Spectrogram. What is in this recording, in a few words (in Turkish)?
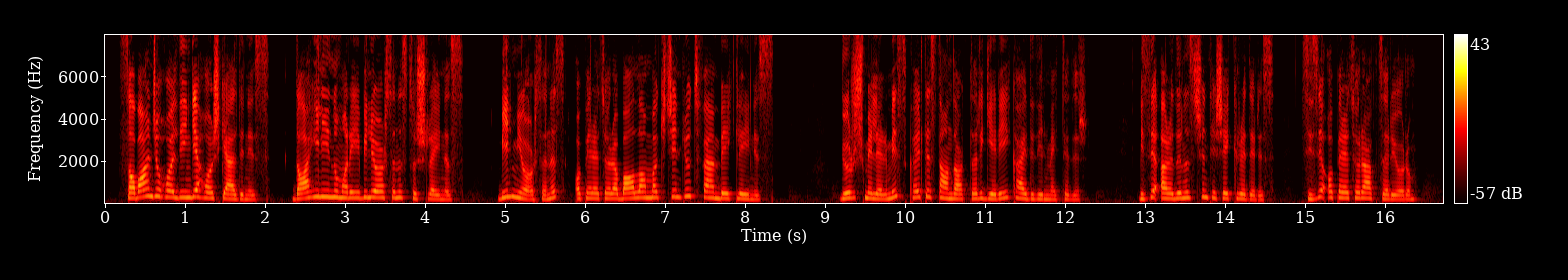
REKLAM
